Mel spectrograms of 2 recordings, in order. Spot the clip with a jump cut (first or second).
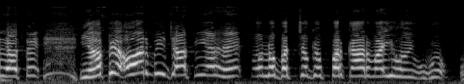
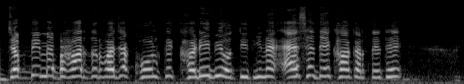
first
